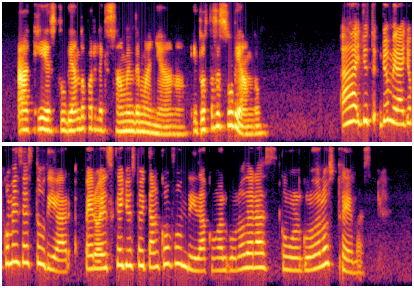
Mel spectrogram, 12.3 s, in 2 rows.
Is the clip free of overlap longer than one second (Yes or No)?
Yes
